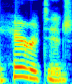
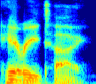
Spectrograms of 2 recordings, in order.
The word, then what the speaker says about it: heritage: Many people read it phonetically and say heritage, making the ending rhyme with the word page or rage. That is incorrect. The ending is soft. It is pronounced heritai.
